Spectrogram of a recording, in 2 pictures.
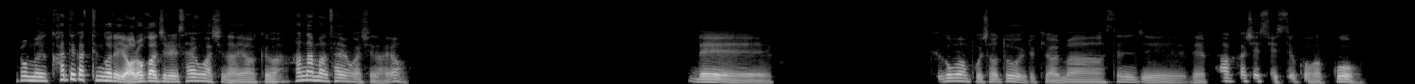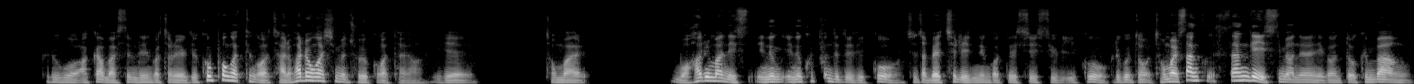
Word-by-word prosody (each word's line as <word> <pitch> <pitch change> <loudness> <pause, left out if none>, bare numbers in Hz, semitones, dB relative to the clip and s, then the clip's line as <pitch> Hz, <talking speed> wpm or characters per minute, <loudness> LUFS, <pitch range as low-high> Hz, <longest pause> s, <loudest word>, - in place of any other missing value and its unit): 그러면 180 -3 +3
카드 225 +2 +3
같은 215 -4 +2
거를 175 -3 +7
여러 145 - +9
가지를 140 -4 +5
사용하시나요? 115 -11 -1
그거 110 +3 -5
하나만 185 -3 +3
사용하시나요? 120 - -4 2.8
네. 100 -7 0 1.6
그것만 155 +2 -1
보셔도 115 +2 -3
이렇게 105 +2 -11
얼마 105 +1 -5
쓰는지 115 -1 -8 0.5
네 100 -1 -6
파악하실 150 -2 -4
수 130 - -17
있을 100 +2 -8
것 105 - -6
같고 90 -1 -1 0.9
그리고 105 -2 -4
아까 110 +3 -1
말씀드린 105 +1 -2
것처럼 100 0 -2
이렇게 95 +3 -3
쿠폰 195 - +4
같은 160 -6 +2
거 95 -5 +2
잘 100 +2 -1
활용하시면 165 - +4
좋을 100 -3 -3
것 - - -5
같아요. 80 -1 -11
이게 95 -2 -4 0.7
정말 100 -3 -2 0.8
뭐 90 - -3
하루 170 - +4
만에 155 -11 +4
있스 95 - -8
있는 120 +2 +2
있는 120 +1 0
쿠폰들도 120 -3 -5
있고 85 +1 -2
진짜 105 +1 -4
며칠 95 +5 +1
있는 100 +1 -2
것도 95 0 -4
있을 95 +2 -6
수 90 +4 -12
있고 95 +2 -3
그리고 110 -2 -3
저 110 0 -3
정말 120 +8 +3
싼 190 +5 +5 0.2
싼 185 +1 +3
게 180 -2 +7
있으면은 110 -4 0
이건 100 +2 -4
또 105 -1 -2
금방 110 -4 0
110 Hz, 300 characters per minute, -22 LUFS, 100-140 Hz, 2.8 s, 여러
